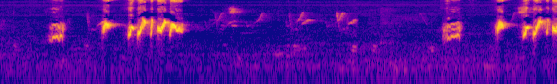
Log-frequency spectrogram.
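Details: Red-whiskered bulbul singing its practiced song to teach white-cheeked birds. Two loud, bright warbled phrases of rapid, slurred notes, each about a second long, separated by soft faint chips.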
